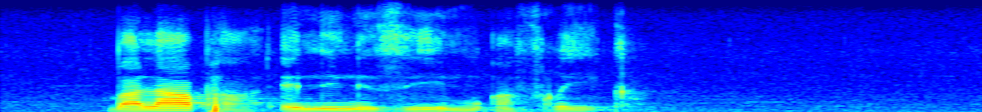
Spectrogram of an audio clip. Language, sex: Zulu, male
